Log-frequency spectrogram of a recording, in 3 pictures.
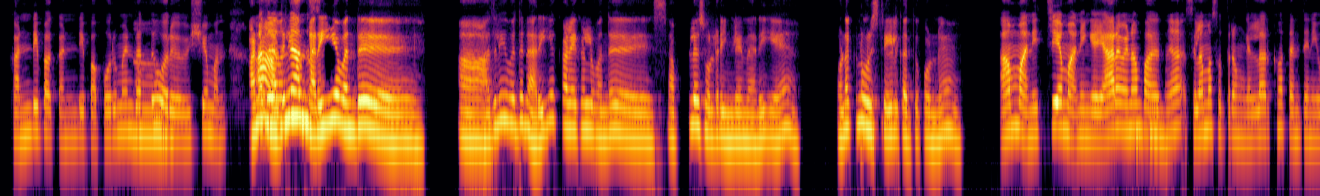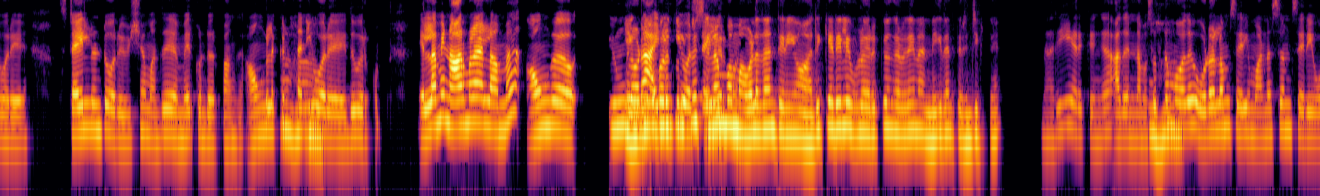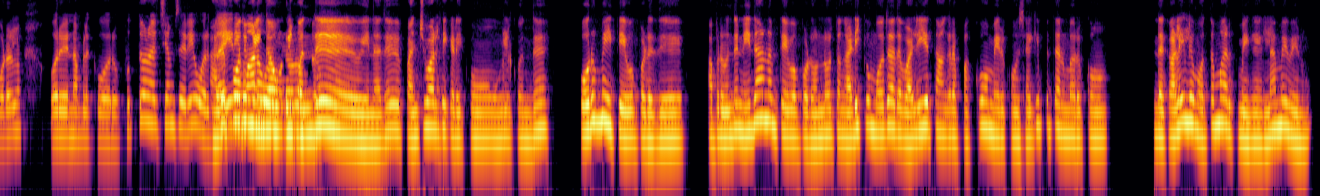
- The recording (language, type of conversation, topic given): Tamil, podcast, அதை கற்றுக்கொள்ள உங்களை தூண்டிய காரணம் என்ன?
- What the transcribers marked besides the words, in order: in English: "சப்ல"; laugh; in English: "ஐடென்டி"; in English: "பங்சுவாலிட்டி"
